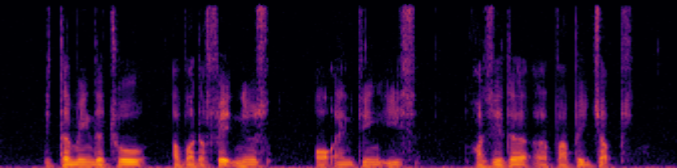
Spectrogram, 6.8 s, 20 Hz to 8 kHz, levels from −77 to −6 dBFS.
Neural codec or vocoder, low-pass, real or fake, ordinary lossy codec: none; none; real; none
